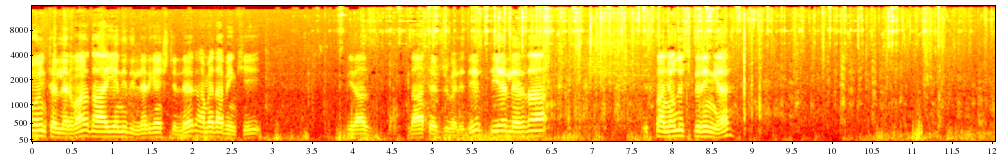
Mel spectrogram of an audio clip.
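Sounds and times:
dog panting: 0:04.3 - 0:12.0.

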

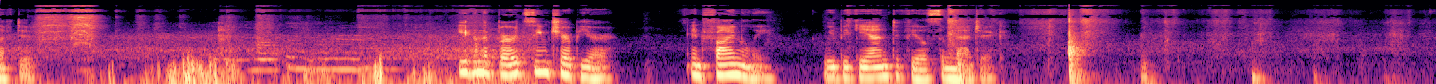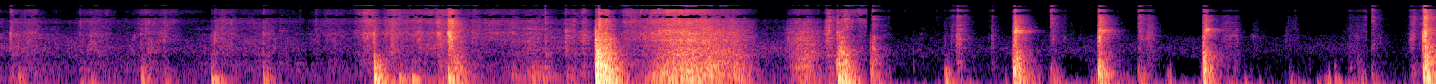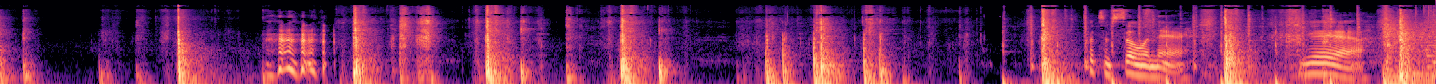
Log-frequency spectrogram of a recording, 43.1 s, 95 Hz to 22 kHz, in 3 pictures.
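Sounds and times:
knocks and thumps on wood: 0:40.7 - 0:43.0.

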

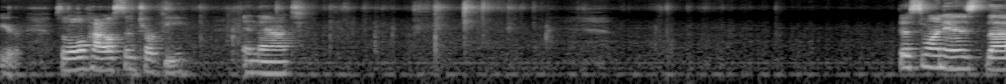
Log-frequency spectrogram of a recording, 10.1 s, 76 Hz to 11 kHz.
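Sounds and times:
low room hum: 0:00.0 - 0:10.0
paper handling noise: 0:03.2 - 0:05.7, 0:06.5 - 0:07.3.

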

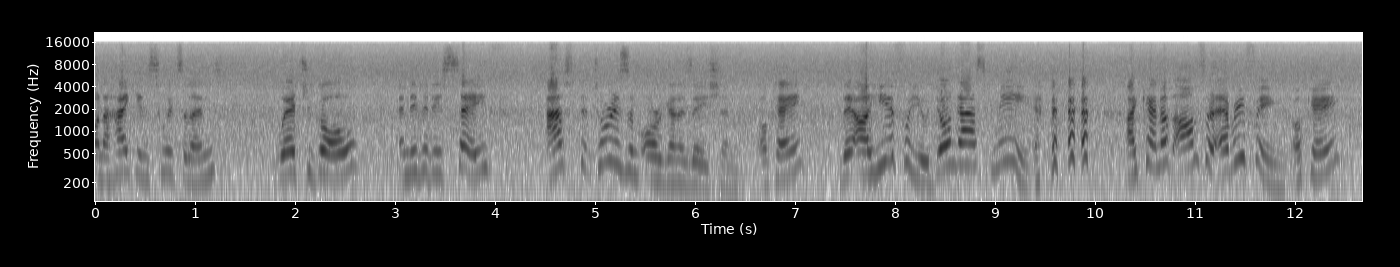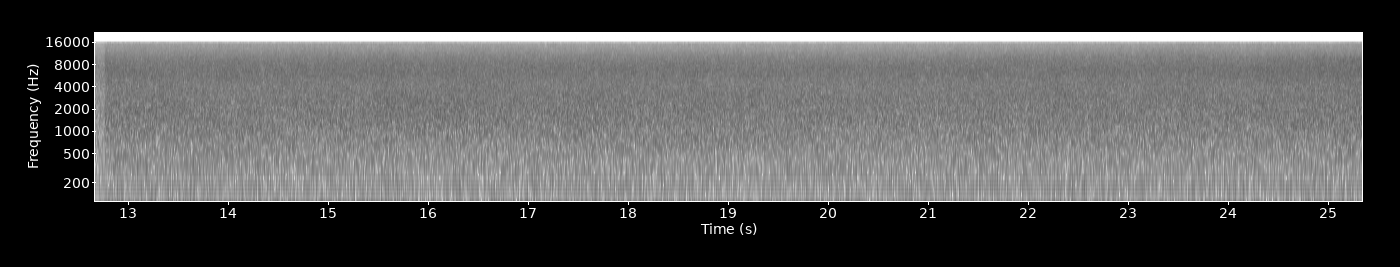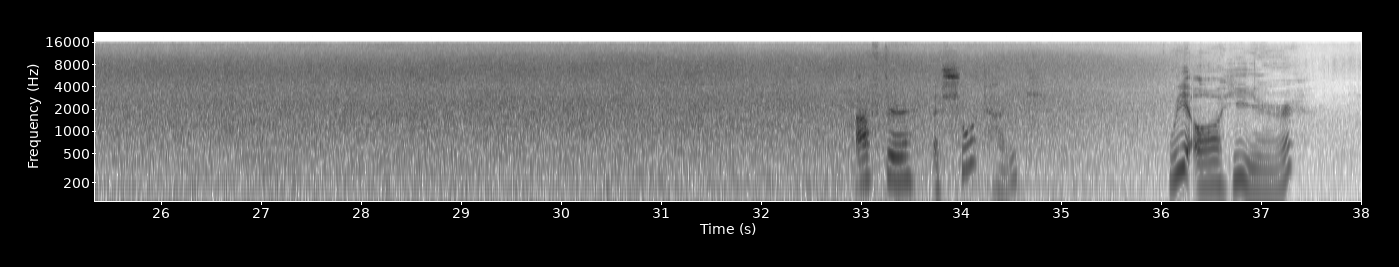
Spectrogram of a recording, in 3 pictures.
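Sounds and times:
falling water rushing: 0:00.0 - 0:36.3.

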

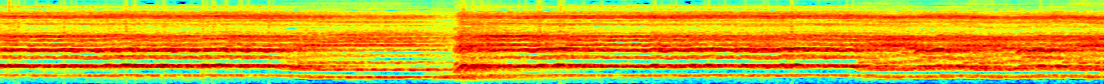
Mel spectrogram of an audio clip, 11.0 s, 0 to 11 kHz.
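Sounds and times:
man singing unaccompanied: 0:00.0 - 0:11.0.

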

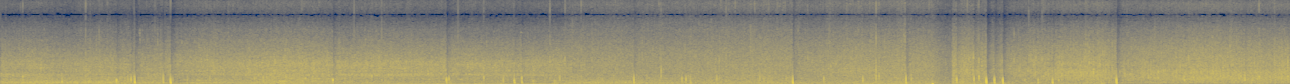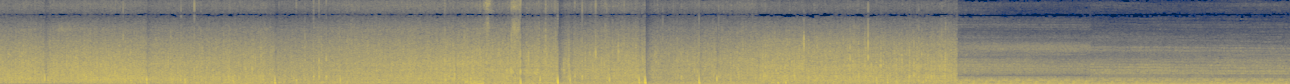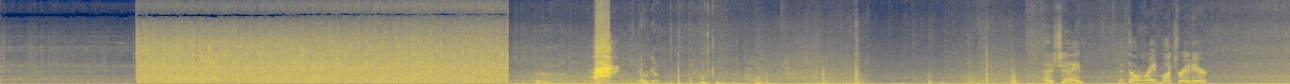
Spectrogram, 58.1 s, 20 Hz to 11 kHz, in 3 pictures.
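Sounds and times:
heavy rain on plastic tarp: 0:00.0 - 0:33.8, 0:38.7 - 0:58.0.

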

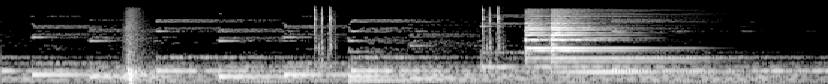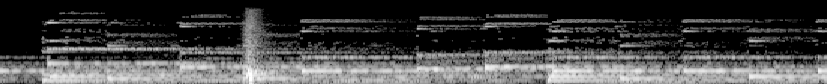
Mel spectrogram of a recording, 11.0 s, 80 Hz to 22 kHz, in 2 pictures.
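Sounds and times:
background music: 0:00.0 - 0:11.0
double mouse click: 0:03.2 - 0:03.5
bright bell ding: 0:03.2 - 0:05.0.

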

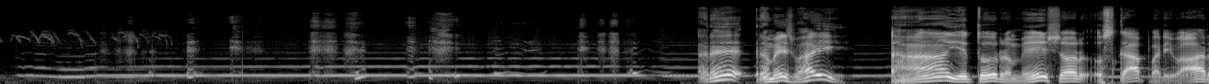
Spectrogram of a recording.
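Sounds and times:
flute-like drone music: 0:00.0 - 0:12.0.

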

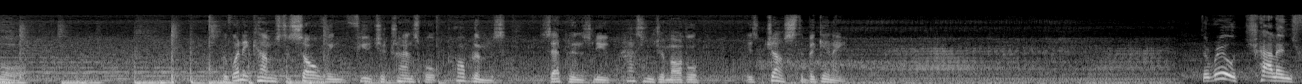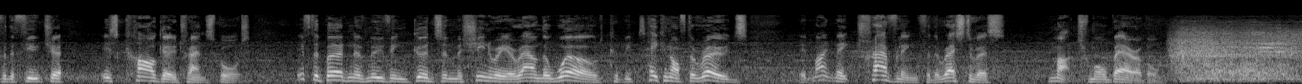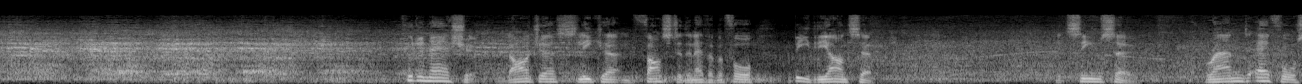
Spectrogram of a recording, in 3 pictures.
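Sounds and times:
airship propeller engines droning: 0:00.0 - 0:39.0
faint high whine: 0:00.0 - 0:39.0
train wheel and rail noise: 0:00.0 - 0:39.0.

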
